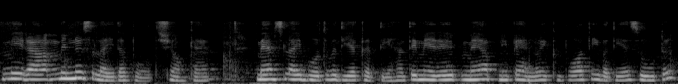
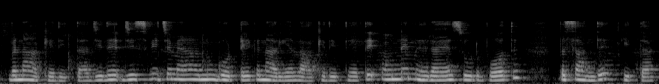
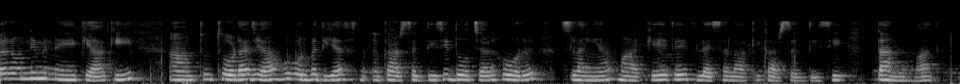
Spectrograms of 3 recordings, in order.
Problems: none marked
